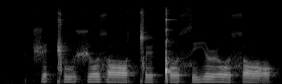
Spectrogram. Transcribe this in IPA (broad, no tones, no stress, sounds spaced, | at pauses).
t͡ʃ ə ǁ u ʃ o z ɔː ǀ ʏ ǃ o s i ɹ o s ɔ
